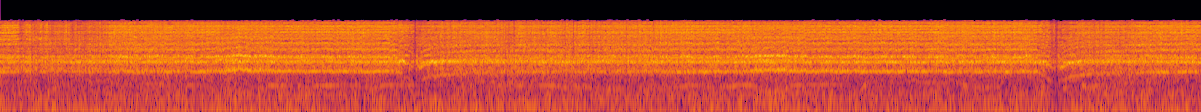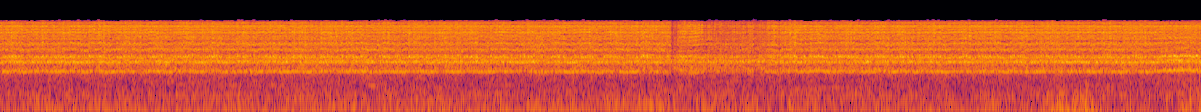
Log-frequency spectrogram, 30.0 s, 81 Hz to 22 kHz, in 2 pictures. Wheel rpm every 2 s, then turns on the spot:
160, 160, 140, 160, 160, 160, 150, 160, 160, 160, 160, 160, 160, 160, 160.
none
